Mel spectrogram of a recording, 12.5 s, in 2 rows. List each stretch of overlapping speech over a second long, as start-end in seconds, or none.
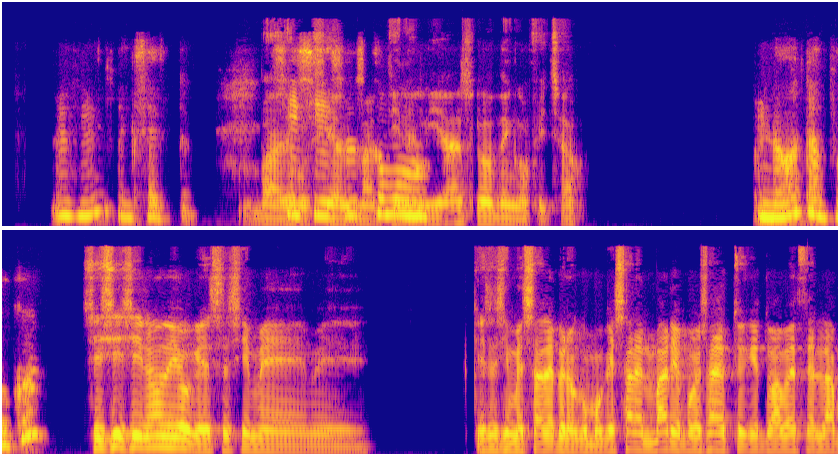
2.0-3.3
